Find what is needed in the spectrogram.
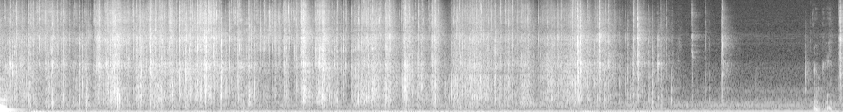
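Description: Plastic biscuit wrapper crinkling and crackling as it is pulled open by hand, dying down to a few faint rustles for the last couple of seconds.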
